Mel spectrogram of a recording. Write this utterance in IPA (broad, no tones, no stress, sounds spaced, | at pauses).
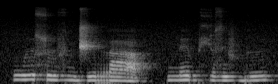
w ɨ ɬ ʉ v n d͡ʒ i r a | n e b ç ɵ z i v b ɨ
